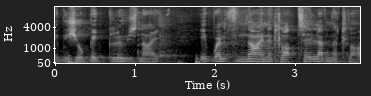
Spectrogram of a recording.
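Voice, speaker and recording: A man's medium-pitched voice with ordinary pitch variation and audible room echo. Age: 70s. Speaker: local resident objecting at licensing hearing. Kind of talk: formal hearing testimony. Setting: council licensing panel hearing. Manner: halting.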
